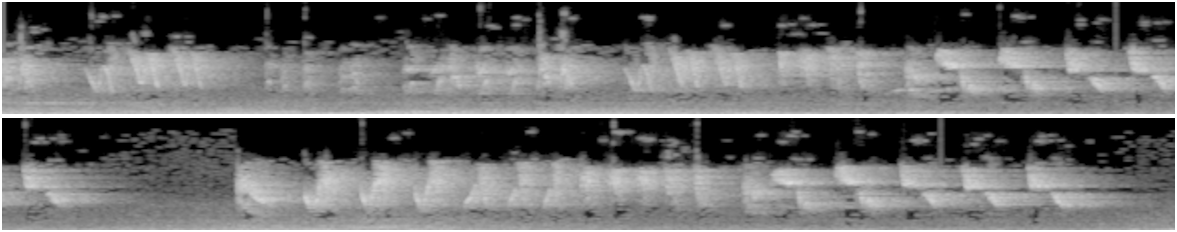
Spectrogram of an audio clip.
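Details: Javan bush lark, said to have dwindled to near absence in the wild, in full-repertoire song: dense, continuous high twittering and rapid chattering phrases, one long run breaking off near six seconds, then resuming, over a steady background rumble.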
